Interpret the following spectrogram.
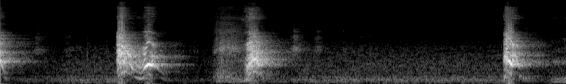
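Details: Golden Retriever puppy excited while playing with a water spray: a quick double bark, a single bark a second later, then one more sharp bark after a pause of nearly three seconds.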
